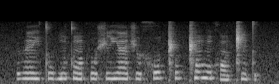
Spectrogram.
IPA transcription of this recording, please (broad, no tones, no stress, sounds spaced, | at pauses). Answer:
ð ẽ j t u b ũ t õ θ u ʃ i j ɛ̃ ʃ ɯ x o ǁ u ǁ õ ð ũ x ɔ̃ ǁ ĩ t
